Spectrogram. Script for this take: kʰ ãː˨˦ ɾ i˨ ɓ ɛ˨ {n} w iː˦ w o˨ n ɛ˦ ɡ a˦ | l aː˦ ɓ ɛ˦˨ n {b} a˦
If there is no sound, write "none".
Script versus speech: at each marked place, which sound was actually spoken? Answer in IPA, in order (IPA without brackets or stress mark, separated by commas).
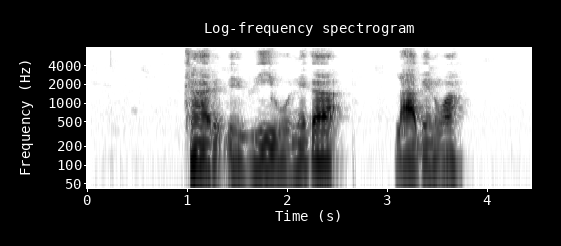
none, w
